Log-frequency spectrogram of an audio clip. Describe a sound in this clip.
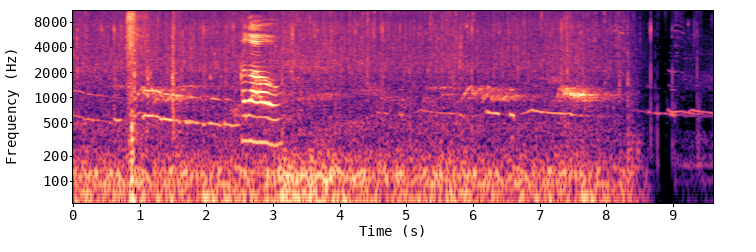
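Footsteps splash through shallow running water.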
